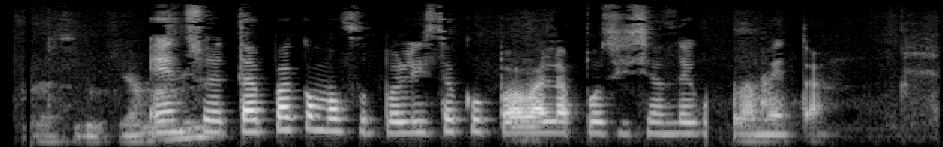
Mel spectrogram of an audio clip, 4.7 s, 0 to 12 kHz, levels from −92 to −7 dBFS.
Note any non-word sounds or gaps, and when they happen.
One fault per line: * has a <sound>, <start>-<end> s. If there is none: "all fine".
* has a dropout, 3.5-3.7 s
